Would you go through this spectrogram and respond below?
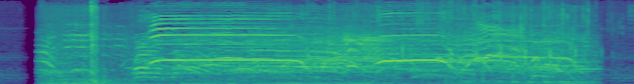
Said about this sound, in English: In Oakland, mobs with helmets and shields attacked a police station. They shot cops with fireworks.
